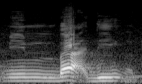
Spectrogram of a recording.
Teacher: maka bunyi nun sukun atau tanwin diganti bunyi mim sukun disertai dengung. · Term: iqlab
